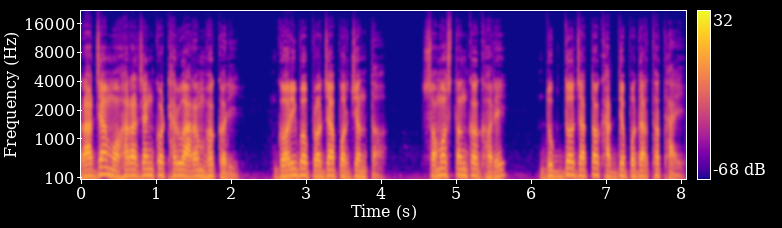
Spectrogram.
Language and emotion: Odia, neutral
